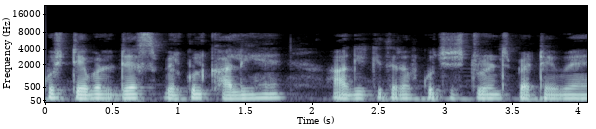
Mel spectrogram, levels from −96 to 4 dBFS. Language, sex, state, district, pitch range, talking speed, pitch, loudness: Hindi, male, Jharkhand, Ranchi, 115-125 Hz, 190 wpm, 115 Hz, -20 LUFS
